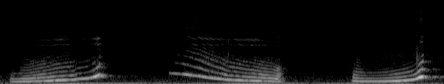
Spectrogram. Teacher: The other word is whoop, like whoopsie daisy, which starts with the vibration on the lips kind of automatically.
